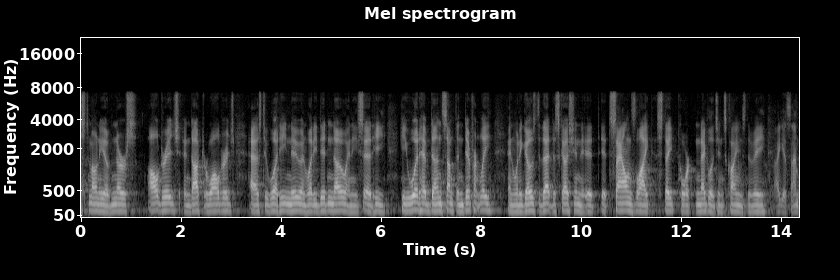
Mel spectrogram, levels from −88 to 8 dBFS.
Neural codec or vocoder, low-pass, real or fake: codec, 16 kHz, 8 kbps, FunCodec, trained on Chinese and English, 25 frames a second; 7.2 kHz; fake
